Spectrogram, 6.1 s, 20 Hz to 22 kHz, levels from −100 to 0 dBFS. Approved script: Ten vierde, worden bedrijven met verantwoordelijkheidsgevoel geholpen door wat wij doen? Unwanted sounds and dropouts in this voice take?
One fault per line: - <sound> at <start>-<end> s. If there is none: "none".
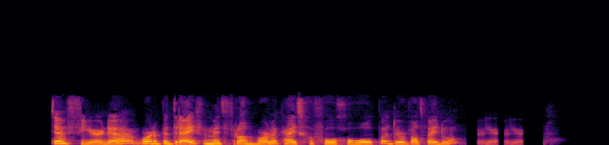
- laugh at 4.8-5.2 s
